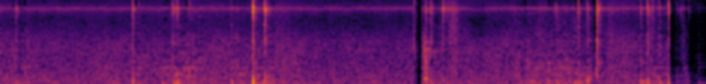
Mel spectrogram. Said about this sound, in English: And now I'm going to type.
